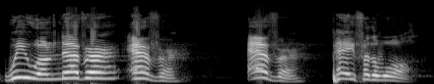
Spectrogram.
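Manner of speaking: loud, slow, high defiant voice, far from his own; hammed-up foreign leader vowing never to pay; mock Mexican president. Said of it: "He said".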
